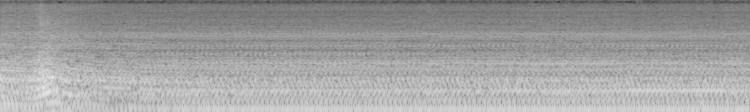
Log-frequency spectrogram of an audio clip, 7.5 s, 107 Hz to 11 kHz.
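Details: Freshly rebuilt 426 Hemi crate V8 (new heads, intake, pistons) on a run stand during flat-tappet cam break-in at 2400–2500 rpm, 32 degrees timing, 150°: smooth, steady fast idle with even low rumble, no ticking or knocking; clean break-in.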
